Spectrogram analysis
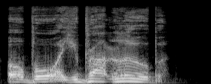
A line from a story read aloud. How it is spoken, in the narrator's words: he said in a growl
